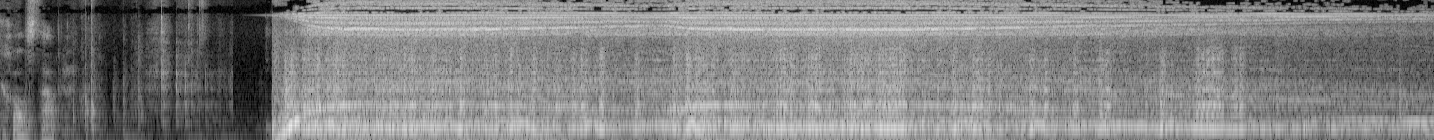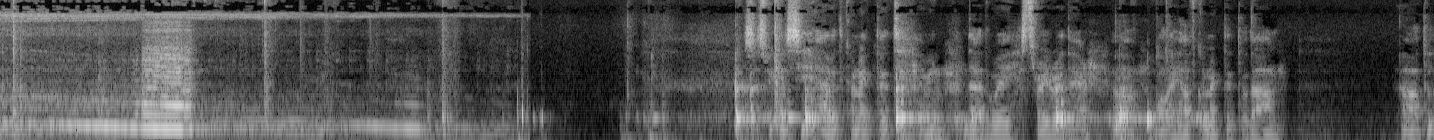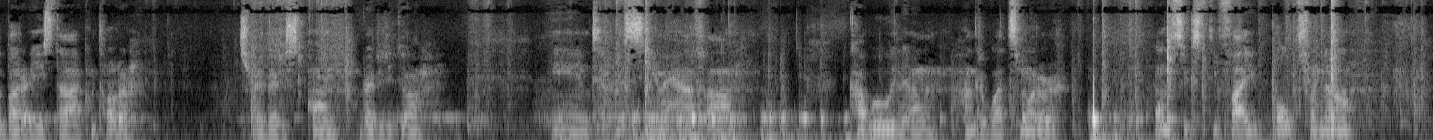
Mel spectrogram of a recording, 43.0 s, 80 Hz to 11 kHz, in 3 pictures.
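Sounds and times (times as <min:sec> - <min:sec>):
electric motor whining: 0:02.7 - 0:19.6.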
